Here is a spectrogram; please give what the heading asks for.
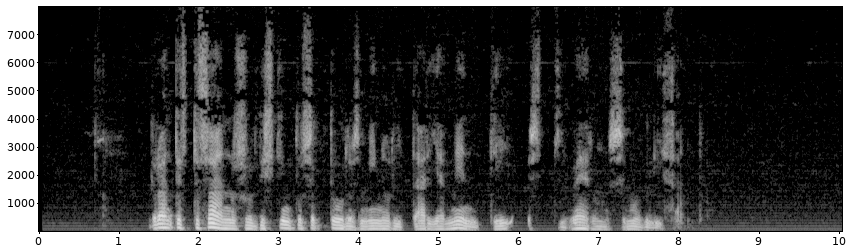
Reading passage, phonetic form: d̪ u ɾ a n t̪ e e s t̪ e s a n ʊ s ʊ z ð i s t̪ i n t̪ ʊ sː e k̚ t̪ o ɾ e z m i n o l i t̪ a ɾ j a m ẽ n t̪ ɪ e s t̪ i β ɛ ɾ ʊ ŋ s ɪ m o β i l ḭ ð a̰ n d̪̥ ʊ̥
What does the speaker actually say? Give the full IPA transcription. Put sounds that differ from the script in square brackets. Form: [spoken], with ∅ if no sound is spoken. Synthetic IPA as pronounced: d̪ u ɾ a n t̪ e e s t̪ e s a n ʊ s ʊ z ð i s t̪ i n t̪ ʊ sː e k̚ t̪ o ɾ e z m i n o [ɾ] i t̪ a ɾ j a m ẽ n t̪ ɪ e s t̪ i β ɛ ɾ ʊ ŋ s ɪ m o β i l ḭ [θ] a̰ n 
